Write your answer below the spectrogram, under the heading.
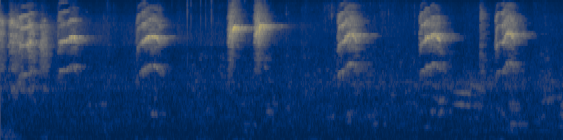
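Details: Scarlet minivet call used as a lure to make the bird sing: short high, sharp notes repeated about once a second, each with a brief downward slur, over quiet background.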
